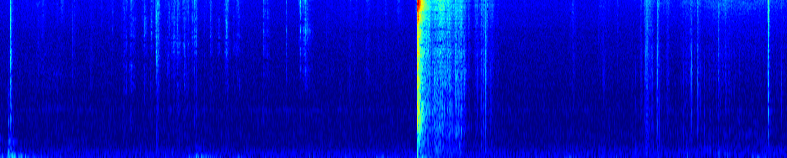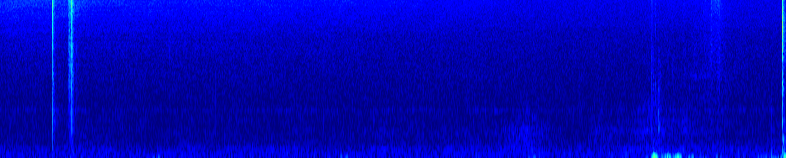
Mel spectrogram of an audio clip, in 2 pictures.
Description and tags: MatchStrike Pop
Field recording of a single match being lit from a matchbook and its burning and sizzling after.
burn, matchbook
